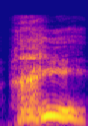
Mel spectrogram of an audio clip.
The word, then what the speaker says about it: chi: The chi, pronounced with a ch and a he, chi.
